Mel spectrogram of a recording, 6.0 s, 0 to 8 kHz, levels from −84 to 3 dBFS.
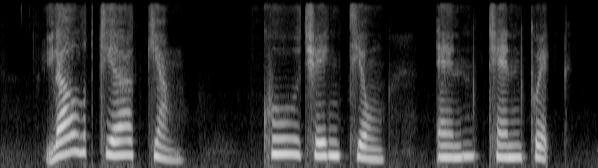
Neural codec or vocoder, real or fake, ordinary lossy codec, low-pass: codec, 16 kHz in and 24 kHz out, 0.6 kbps, FocalCodec, streaming, 4096 codes; fake; none; 7.2 kHz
